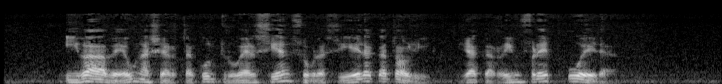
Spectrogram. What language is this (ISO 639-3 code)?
cat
